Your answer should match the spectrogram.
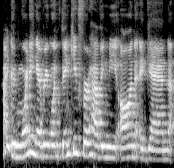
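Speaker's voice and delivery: usual speaking voice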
